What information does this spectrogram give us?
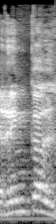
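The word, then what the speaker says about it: wrinkle: ये रिंकल झुर्रियां पड़ जाना। आर से पहले क्या है? डब्ल्यू साइलेंट है।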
